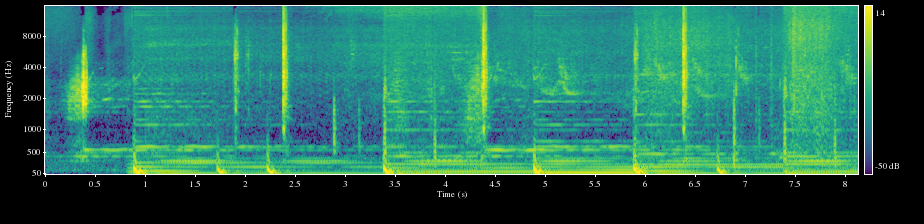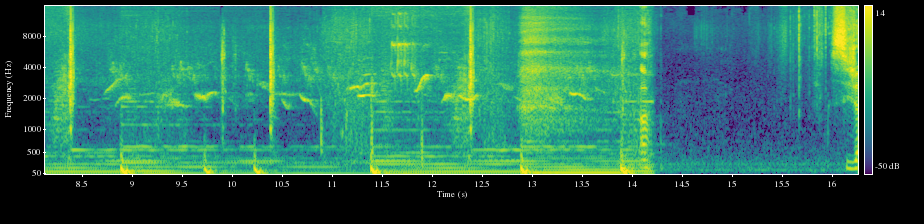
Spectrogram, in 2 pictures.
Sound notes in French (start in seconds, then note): 12.9 soupir de bien-être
